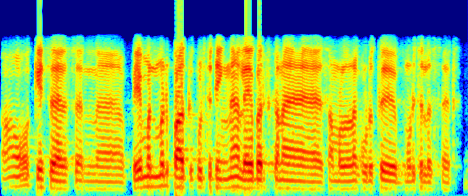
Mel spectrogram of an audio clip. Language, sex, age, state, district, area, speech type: Tamil, male, 18-30, Tamil Nadu, Tiruppur, rural, conversation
